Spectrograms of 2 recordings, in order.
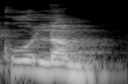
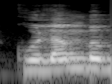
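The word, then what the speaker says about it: coulomb: है कूलम ठीक है स य एल ओ एम बी इसको बोलते हैं कूलम बी को प्रोनाउंस नहीं करते हैं लेकिन आप कर दो तो भी प्रोनंसिएशन तो मार्क्स मिलने नहीं वाले कलंब बोलना है तो कलम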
